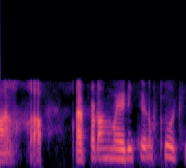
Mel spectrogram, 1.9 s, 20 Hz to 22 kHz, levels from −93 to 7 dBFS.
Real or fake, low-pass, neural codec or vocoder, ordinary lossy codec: fake; 3.6 kHz; codec, 16 kHz, 1 kbps, FreqCodec, larger model; none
